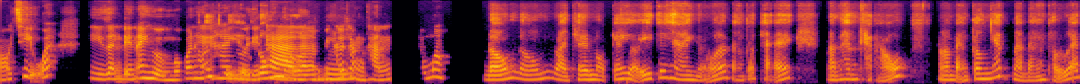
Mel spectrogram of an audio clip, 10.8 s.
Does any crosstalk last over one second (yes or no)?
yes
